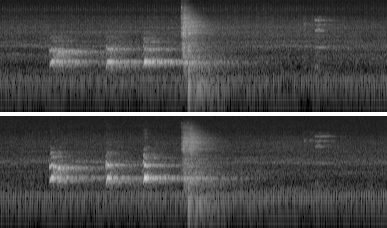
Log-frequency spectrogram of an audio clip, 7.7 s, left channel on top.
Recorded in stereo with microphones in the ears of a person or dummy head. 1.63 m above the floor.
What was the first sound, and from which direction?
A dog barking, 65° right (ahead or behind).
